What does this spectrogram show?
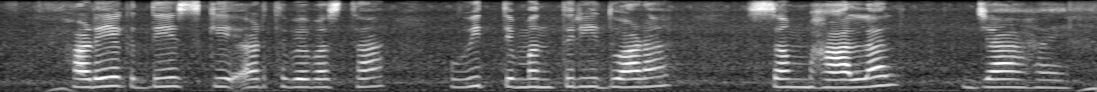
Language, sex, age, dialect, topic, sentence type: Magahi, female, 31-35, Southern, banking, statement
